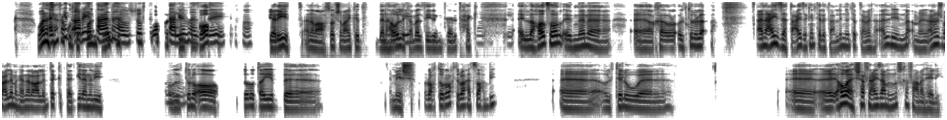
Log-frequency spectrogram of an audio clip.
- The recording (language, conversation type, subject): Arabic, podcast, إزاي تتعلم مهارة جديدة بسرعة؟
- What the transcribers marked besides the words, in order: unintelligible speech; tapping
